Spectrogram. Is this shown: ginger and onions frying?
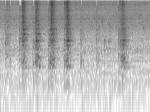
yes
